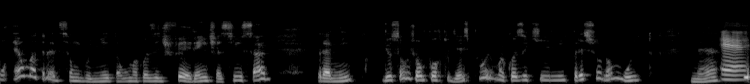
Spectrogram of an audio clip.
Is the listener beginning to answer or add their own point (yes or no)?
yes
